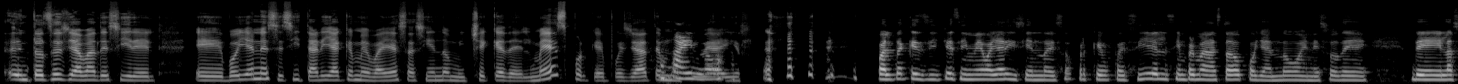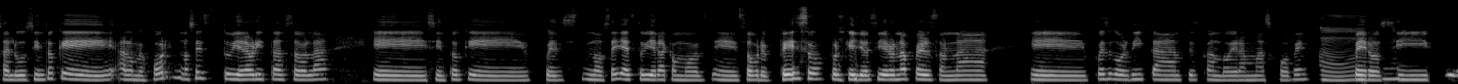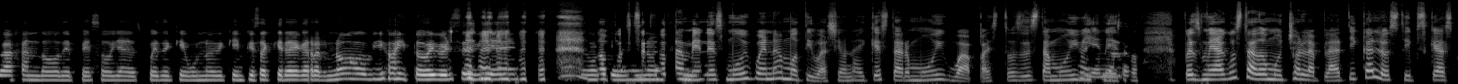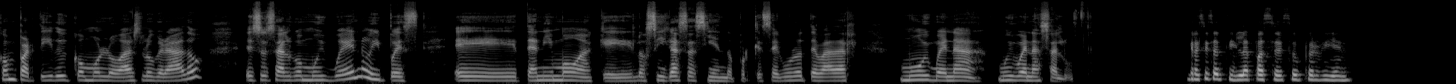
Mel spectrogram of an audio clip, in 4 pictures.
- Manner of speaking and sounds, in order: laughing while speaking: "Ay, no"; laugh; laughing while speaking: "sobrepeso"; laugh; chuckle; other background noise
- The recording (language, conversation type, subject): Spanish, podcast, ¿Cómo te motivas para hacer ejercicio cuando no te dan ganas?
